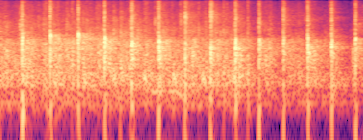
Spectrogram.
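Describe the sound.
An audience applauds to welcome a panel with a steady, evenly spaced series of over a dozen sharp claps.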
